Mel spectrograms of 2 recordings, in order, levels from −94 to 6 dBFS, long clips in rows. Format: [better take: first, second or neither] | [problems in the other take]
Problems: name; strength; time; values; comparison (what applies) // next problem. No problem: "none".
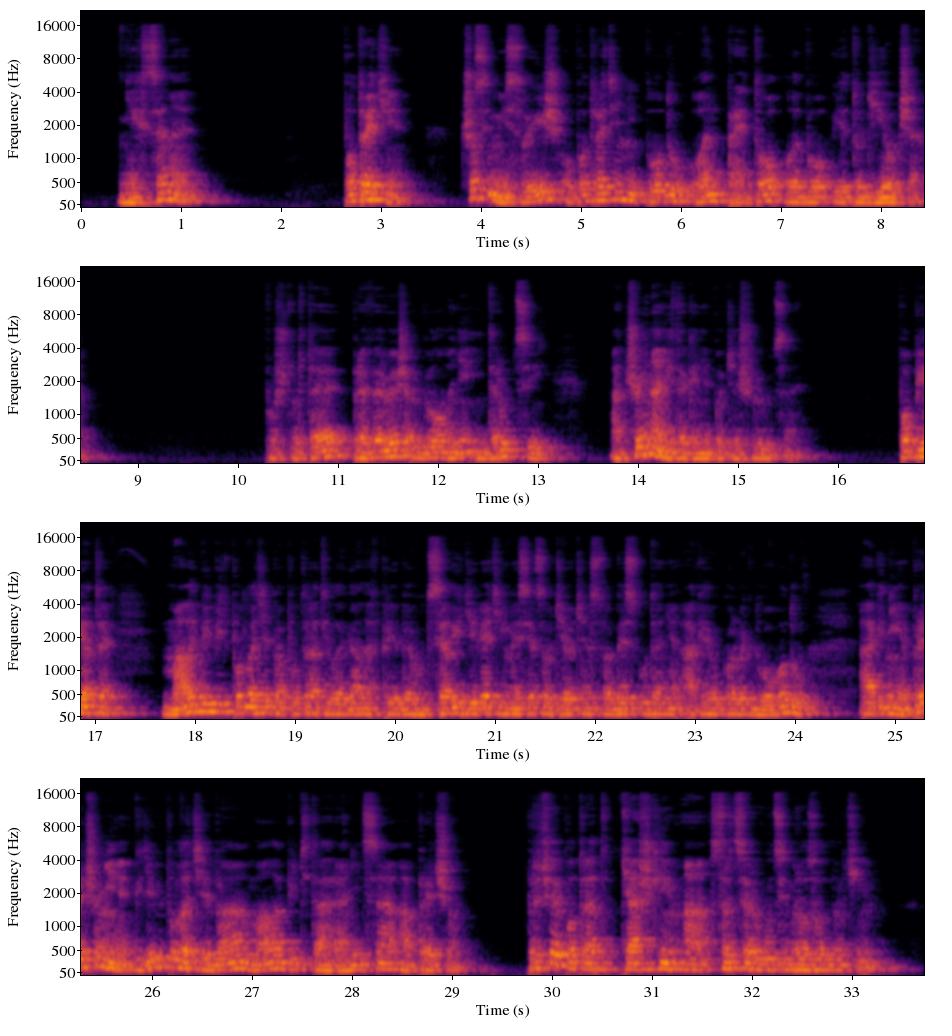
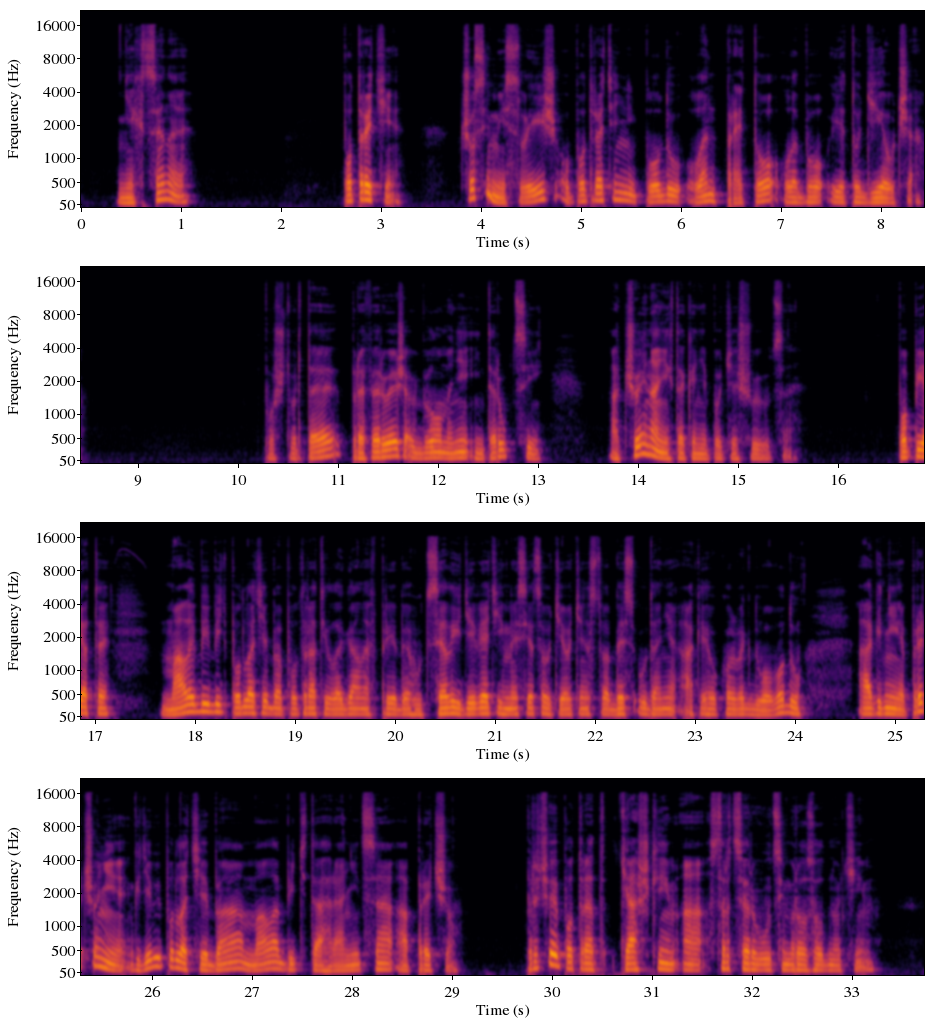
second | off-mic speech; far // room echo; slight; dies away in 0.4 s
